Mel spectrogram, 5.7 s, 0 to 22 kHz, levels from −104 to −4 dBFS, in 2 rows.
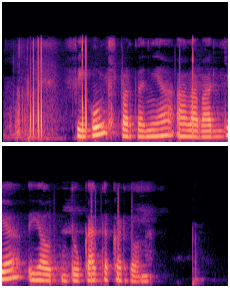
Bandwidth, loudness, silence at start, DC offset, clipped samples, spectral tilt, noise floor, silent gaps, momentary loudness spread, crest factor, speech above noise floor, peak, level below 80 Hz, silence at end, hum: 8.2 kHz; -25 LUFS; 0.1 s; under 0.1%; under 0.1%; -7 dB/octave; -54 dBFS; none; 10 LU; 20 dB; 30 dB; -6 dBFS; -62 dBFS; 0.4 s; none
